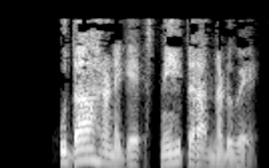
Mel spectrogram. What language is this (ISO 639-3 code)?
kan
